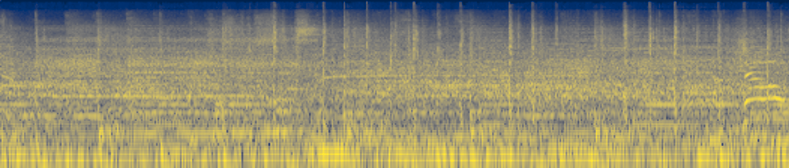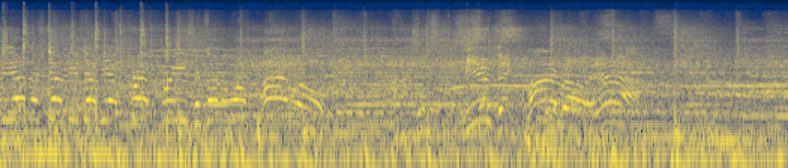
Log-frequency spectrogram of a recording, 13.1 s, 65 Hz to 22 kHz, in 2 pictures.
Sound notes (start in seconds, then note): 0.1 crowd cheering continues; 0.1 upbeat rock music continues; 4.5 fireworks popping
